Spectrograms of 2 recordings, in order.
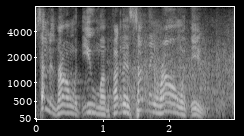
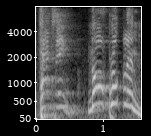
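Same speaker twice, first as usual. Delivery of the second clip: hailing again; 12 semitones higher, slower than usual. Retold or imitated. Tourist hailing a cab again, high and insistent. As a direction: wave it down harder. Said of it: "Must not have seen me".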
